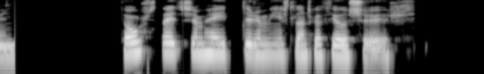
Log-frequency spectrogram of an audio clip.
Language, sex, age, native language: Icelandic, female, 11, Icelandic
